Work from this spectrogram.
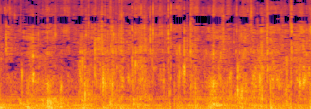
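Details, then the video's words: Dog feeding: loud smacking chews and slurping bites come in quick bursts, layered over a constant low mains hum. "Dog Eating ASMR"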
